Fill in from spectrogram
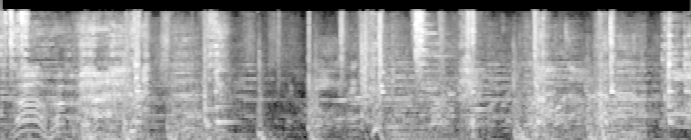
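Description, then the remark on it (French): Repeated sharp crashes and clattering impacts as century-old plates and dishes are smashed and tossed about, in a dense, busy burst lasting several seconds, with voices mixed in underneath. “Cette vaisselle du quartier Ouest a plus d'un siècle! Arrêtez, s'il vous plaît!”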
